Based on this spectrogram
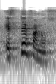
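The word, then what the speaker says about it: στέφανος: Corona viene derivada de una palabra griega que se dice o que o que se pronuncia stefanos ustedes conocen Quién fue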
